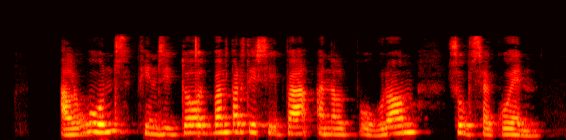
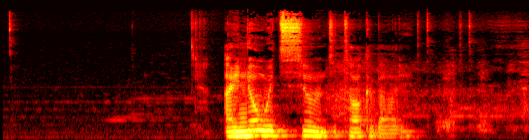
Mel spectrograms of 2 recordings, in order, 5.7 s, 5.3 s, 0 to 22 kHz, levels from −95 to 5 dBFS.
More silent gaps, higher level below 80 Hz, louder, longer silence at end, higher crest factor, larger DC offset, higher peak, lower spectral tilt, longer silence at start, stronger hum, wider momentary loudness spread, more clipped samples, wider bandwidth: first, 4.45-4.49 s vs none; second, -76 dBFS vs -56 dBFS; second, -33 LUFS vs -15 LUFS; second, 0.3 s vs 1.2 s; about the same, 20 dB vs 18 dB; neither; second, -12 dBFS vs -2 dBFS; about the same, -5.5 dB/octave vs -5 dB/octave; second, 0.6 s vs 2.25 s; neither; second, 11 LU vs 20 LU; neither; second, 7.8 kHz vs 16.5 kHz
